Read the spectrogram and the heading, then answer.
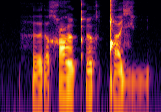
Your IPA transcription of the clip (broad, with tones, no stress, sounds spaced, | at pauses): h ɜ˨ ɾ ə˨ χ ʕ ĩ˦ qʼ ĩ˦ χ ǃ a˦ ʑ i̤˦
